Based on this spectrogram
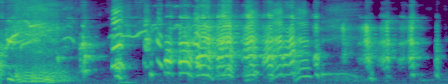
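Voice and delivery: long, high laughter. Real, not acted. Laughs at friend's quip.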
